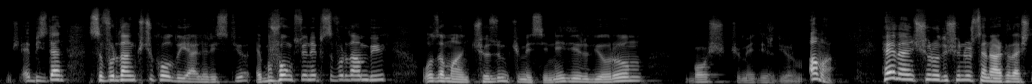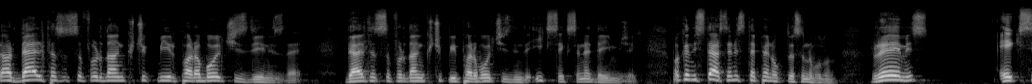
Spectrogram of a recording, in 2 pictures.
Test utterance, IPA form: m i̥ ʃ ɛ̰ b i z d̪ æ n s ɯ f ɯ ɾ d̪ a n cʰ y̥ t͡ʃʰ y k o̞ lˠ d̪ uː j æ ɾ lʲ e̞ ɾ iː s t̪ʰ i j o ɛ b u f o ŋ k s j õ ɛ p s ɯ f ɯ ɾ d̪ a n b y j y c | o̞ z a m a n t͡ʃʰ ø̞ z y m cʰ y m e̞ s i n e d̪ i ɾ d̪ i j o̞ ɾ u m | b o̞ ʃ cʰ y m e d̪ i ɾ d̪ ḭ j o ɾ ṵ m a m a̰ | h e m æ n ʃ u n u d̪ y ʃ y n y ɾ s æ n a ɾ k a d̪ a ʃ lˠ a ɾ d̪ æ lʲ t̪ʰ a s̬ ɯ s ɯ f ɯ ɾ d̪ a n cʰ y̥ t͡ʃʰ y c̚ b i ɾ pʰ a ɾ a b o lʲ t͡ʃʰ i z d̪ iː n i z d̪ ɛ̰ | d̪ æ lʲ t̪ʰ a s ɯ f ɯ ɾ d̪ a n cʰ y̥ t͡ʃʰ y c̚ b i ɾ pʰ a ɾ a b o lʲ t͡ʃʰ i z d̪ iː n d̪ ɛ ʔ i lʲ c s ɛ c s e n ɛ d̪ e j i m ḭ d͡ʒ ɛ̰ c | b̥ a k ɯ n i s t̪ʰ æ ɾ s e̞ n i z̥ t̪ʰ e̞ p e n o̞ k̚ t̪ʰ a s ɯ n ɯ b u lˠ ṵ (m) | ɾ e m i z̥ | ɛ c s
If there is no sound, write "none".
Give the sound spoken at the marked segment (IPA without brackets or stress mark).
n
